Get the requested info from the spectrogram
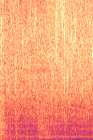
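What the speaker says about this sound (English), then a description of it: "it's important that this is a slow process when rendering out bacon" Bacon slowly rendering in a French oven, a steady, even sizzle and crackle throughout, fairly close with no talking.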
